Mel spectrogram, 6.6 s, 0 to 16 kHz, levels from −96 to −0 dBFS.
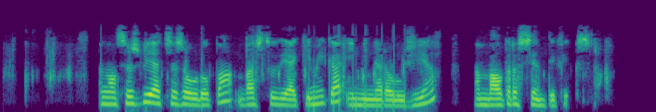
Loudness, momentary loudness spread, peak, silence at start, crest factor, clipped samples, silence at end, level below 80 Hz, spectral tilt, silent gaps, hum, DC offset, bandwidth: -20 LUFS; 14 LU; -2 dBFS; 0.5 s; 18 dB; under 0.1%; 0.5 s; -56 dBFS; -6 dB/octave; 0.90-0.99 s, 4.44-4.51 s, 4.61-4.74 s; none; under 0.1%; 7.6 kHz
